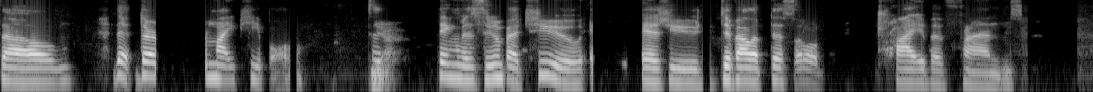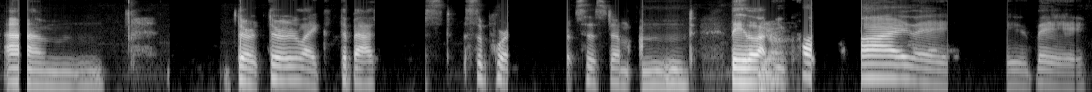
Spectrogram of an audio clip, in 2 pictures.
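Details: Aphasia in an adult female stroke survivor, about nine years after two hemorrhagic strokes caused by a carotid artery tear; she lost speech and relearned talking with a speech pathologist using singing.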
